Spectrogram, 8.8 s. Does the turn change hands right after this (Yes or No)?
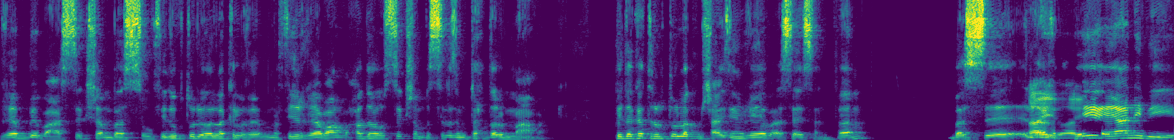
No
